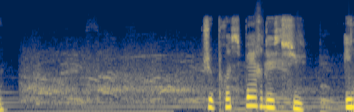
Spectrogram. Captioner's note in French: Chants de la foule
